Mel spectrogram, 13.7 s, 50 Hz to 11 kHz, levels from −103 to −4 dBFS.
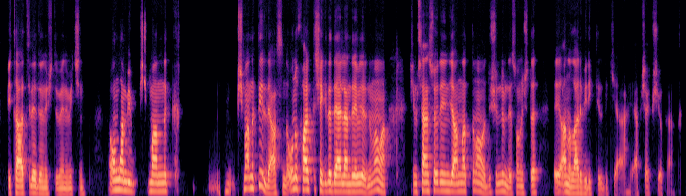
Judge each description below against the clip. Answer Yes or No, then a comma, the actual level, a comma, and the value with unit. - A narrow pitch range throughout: No, average, 5.0 semitones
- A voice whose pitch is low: Yes, low, 130 Hz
